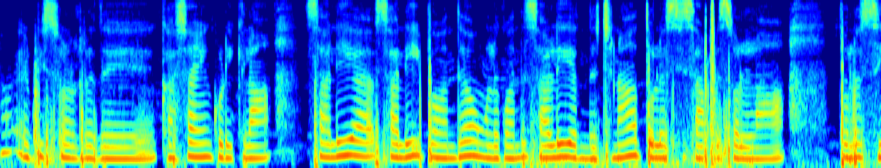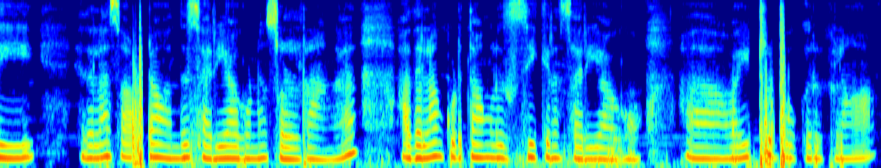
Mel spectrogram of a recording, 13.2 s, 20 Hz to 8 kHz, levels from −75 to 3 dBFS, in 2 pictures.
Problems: none marked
